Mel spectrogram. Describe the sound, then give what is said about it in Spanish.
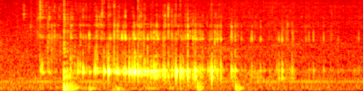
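A bottle of Live Oak Hefeweizen beer is opened with a short sharp crack, then poured in a steady gurgling stream for about a second, the pitch of the liquid rising as the glass fills. No voices. “Qué rico se escucha. Una cervecita.”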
